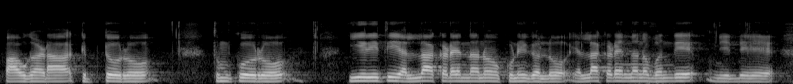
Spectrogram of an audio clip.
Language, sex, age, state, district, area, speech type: Kannada, male, 30-45, Karnataka, Tumkur, rural, spontaneous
